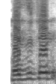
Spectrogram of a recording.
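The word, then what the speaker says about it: hesitate: হেজিটেট ইতস্থ করা। Very good হেজিটেড বানানটা কিন্তু দেখবে hazy H এস আই টেড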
